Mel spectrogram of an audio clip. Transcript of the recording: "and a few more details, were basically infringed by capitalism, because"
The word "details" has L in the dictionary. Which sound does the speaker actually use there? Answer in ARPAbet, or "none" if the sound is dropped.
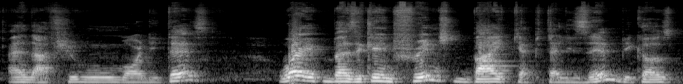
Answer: L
